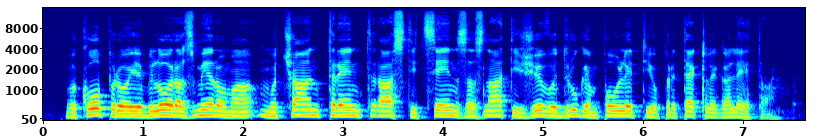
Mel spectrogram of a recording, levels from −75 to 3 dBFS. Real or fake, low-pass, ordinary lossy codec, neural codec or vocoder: fake; 14.4 kHz; none; autoencoder, 48 kHz, 128 numbers a frame, DAC-VAE, trained on Japanese speech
